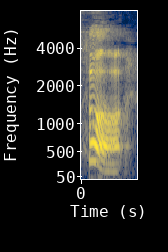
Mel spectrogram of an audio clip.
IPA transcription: θ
